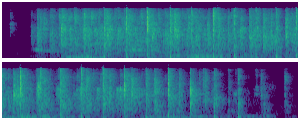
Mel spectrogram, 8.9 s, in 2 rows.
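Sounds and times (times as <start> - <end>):
audience applause: 0.4 - 7.8.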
